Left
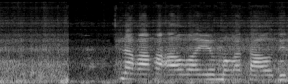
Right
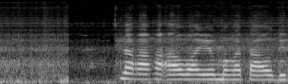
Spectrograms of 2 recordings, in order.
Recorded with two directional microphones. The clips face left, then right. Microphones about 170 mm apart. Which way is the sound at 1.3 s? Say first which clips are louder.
Right 6 dB; 45° right (ahead or behind).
